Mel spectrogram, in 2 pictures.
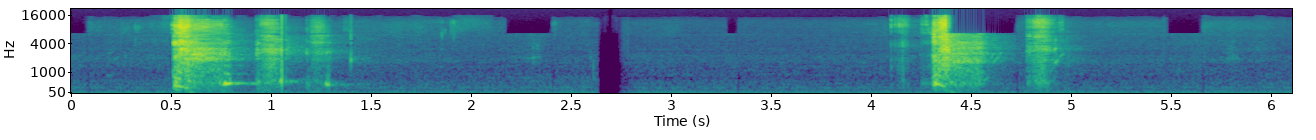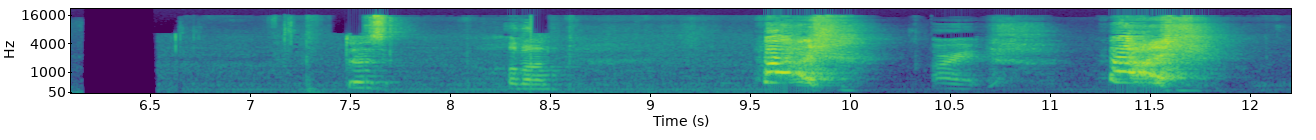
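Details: Several separate sharp sneezes from a female, some in quick pairs with short gaps between, from a compilation of rapid sneezes; ordinary sneezing.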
